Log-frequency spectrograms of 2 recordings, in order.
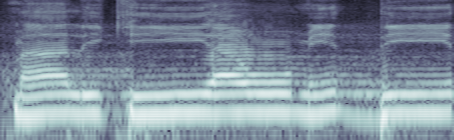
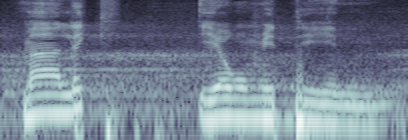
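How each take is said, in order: First: The vowel after the k is drawn out long. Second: No vowel is heard after the k. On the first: "Ini panjang" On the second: "jangan sampai kita mensukunkannya"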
